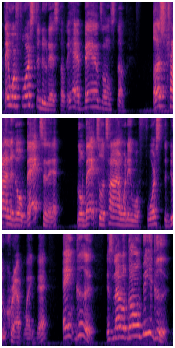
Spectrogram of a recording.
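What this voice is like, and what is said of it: Strong American country accent. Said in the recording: “your country accent is kicking in super hard”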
